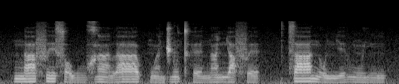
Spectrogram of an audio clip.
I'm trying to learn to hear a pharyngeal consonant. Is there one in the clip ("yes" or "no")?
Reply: no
